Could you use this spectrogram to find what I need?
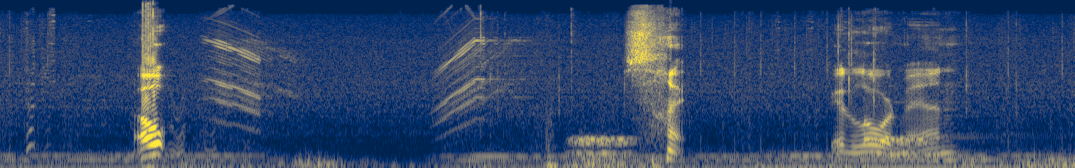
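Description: Sharp video game effects swoosh and chime now and then.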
